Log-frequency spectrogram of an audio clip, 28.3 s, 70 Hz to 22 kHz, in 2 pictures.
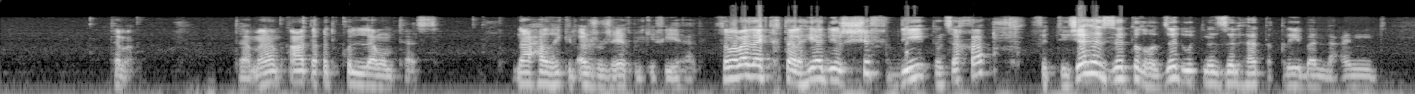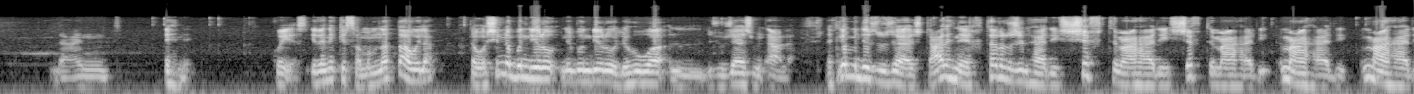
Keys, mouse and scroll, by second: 1.4-3.0 middle drag, 3.0-3.4 scroll down 1, 3.4-6.2 middle drag, 6.2-6.7 scroll down 2, 6.7-7.3 scroll up 3, 7.3 click, 8.8 shift+d, 16.2 click, 16.6-21.2 middle drag, 21.2 click, 22.6-23.4 middle drag, 23.4 click, 25.1 shift+click, 25.9 shift+click, 26.7 shift+click, 27.6 shift+click.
